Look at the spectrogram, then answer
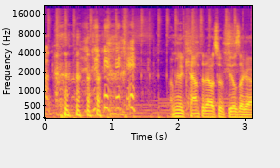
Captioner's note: everyone chuckles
